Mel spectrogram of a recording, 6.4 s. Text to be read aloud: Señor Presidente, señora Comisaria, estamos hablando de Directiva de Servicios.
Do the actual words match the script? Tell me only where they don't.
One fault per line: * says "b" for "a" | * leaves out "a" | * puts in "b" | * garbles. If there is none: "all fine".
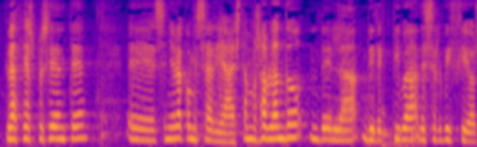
* puts in "la"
